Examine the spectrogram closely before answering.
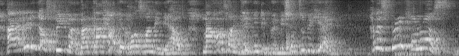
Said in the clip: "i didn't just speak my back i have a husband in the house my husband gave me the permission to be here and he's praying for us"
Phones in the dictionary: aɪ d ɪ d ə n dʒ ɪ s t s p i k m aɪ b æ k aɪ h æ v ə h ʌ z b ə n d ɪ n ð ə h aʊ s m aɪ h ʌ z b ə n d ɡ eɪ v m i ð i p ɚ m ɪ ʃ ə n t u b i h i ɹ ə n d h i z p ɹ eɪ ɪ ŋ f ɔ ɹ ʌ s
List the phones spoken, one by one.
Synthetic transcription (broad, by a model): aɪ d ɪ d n dʒ ɪ s t s p i k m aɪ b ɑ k aɪ h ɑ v ə h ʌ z b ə n d ɪ n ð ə h aʊ s m aɪ h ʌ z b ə n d ɡ eɪ v m i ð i p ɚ m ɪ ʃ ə n t u b i h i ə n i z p eɪ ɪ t f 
